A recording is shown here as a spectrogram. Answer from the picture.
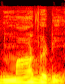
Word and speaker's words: Magadi: And by the way, it's pronounced as Magadi. Magadi. Okay. Magadi. I stand corrected. Magadi. No, unfortunately, the English language makes you, sort of put the accent elsewhere in 90% of the words.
